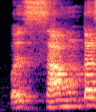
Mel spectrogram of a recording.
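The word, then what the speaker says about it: ساهون: আন সলা আমি চাপের উপর বলেছি, সাহুনটা সিনের উচ্চারণটা ভাসি বলেছি।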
